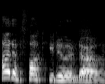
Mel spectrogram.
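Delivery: put-on loud, high, strong full-on Irish accent. Describing a coworker who comes in, the speaker imitates Irish Mary's full-on Irish accent. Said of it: "full on Irish".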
